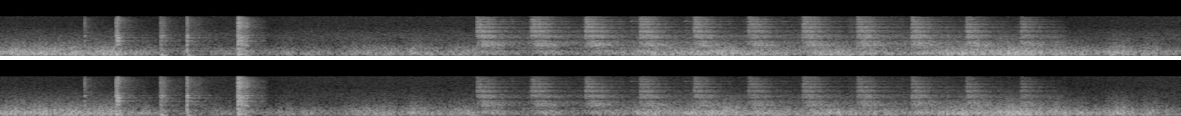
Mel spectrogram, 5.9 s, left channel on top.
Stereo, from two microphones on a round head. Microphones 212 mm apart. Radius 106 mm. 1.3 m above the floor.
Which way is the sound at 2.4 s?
30° left (ahead or behind).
